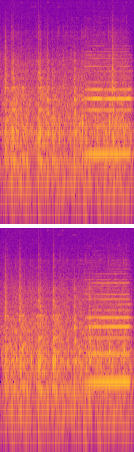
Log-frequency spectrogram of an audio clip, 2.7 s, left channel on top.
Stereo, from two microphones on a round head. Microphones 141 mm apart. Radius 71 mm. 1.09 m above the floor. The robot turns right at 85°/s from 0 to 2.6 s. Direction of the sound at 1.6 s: 175° right.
